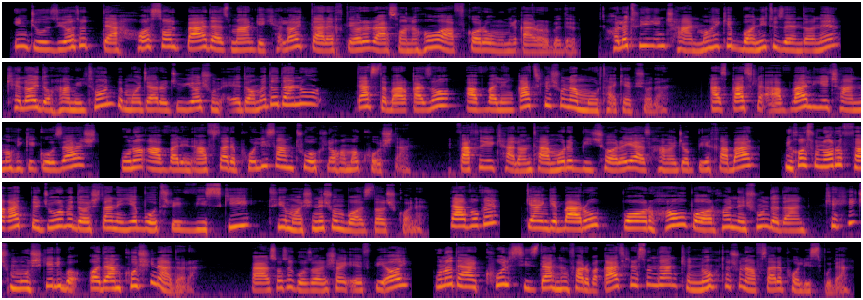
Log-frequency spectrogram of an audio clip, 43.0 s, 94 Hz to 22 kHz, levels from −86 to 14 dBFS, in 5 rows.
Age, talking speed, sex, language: 30-49, 165 wpm, female, Persian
